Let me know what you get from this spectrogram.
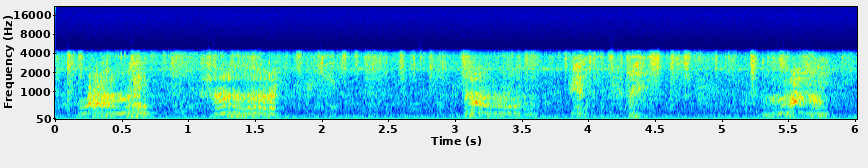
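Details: Standard poodles at play, three together including a cream one said to sound like a grizzly; long harsh growls, each about half a second, come in four main bursts with quieter grumbles between, low hum underneath.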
